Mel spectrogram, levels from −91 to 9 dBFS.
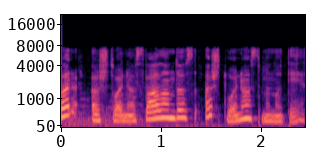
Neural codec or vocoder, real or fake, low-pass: codec, 16 kHz, 16 kbps, FreqCodec, smaller model; fake; 7.2 kHz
